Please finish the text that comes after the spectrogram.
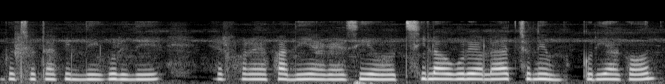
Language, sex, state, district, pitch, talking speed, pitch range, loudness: Chakma, female, Tripura, Dhalai, 240 Hz, 135 wpm, 230-245 Hz, -13 LUFS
